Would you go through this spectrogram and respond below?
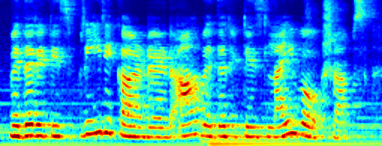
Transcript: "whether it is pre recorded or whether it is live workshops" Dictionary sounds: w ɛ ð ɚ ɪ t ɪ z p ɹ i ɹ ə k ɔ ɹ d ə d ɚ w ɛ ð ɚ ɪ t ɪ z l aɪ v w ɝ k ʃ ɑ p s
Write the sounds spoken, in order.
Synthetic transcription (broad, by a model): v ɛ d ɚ ɪ t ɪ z p ɹ i ɹ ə k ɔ ɹ d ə d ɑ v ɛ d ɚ ɪ t ɪ z l aɪ v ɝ k ʃ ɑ p s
